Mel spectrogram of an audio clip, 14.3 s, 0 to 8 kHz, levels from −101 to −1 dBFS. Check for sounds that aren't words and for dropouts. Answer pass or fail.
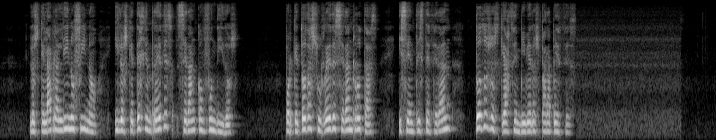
pass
